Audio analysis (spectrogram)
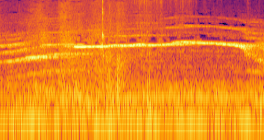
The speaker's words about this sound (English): Do you hear that? Do you hear that? That is a developed scream. That it was way worse when she was a baby.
